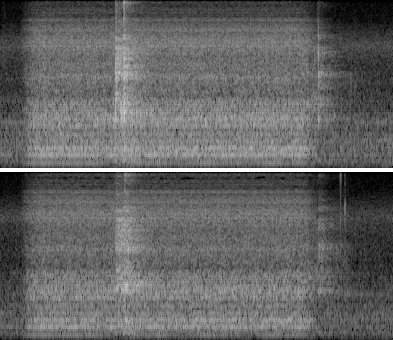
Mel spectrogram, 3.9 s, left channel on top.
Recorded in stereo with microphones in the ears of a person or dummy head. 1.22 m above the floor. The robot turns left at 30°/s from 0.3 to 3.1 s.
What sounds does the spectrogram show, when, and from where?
1.1 s a camera shutter: 60° left (ahead or behind), 0.6 m; by 3.3 s 65° left (ahead or behind), 0.6 m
